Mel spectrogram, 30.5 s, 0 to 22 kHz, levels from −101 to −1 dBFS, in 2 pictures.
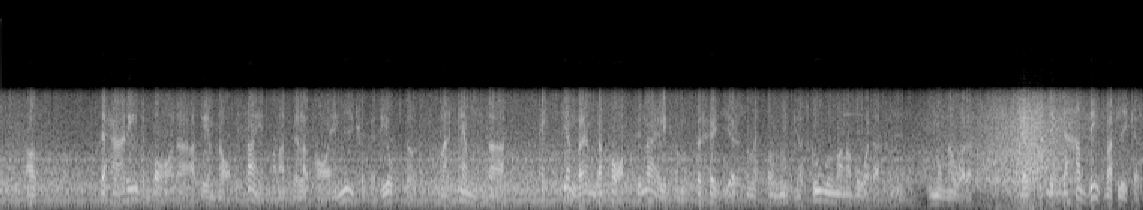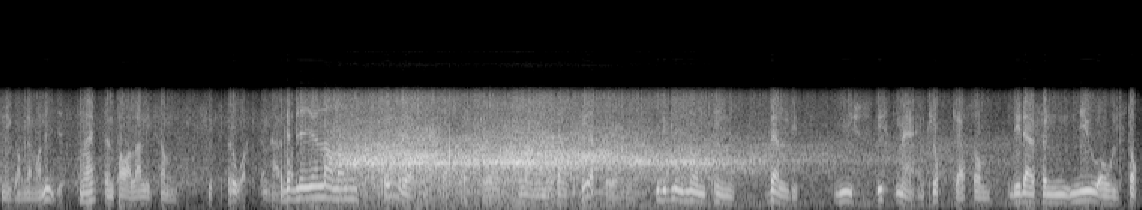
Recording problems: phone-call audio; poor line; nothing above 4 kHz
traffic noise; very loud; throughout; 3 dB above the speech

